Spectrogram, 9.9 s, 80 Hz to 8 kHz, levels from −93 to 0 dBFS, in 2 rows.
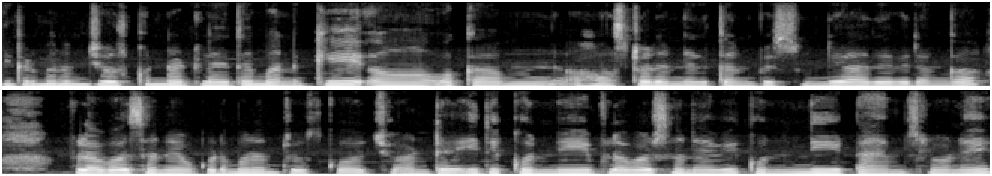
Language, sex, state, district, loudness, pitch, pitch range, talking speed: Telugu, female, Andhra Pradesh, Srikakulam, -16 LUFS, 245 Hz, 230-255 Hz, 140 wpm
